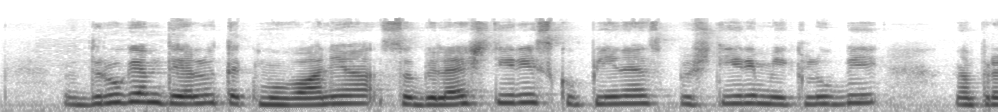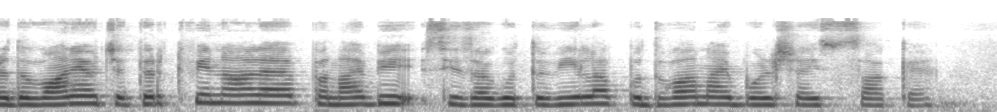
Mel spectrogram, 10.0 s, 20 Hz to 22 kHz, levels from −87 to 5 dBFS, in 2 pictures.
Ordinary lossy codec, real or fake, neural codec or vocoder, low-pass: Opus, 24 kbps; real; none; 10.8 kHz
